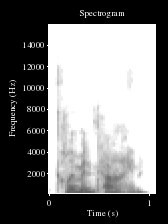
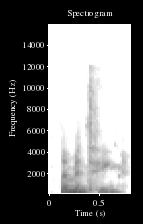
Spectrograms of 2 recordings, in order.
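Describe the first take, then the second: First: The last syllable does not rhyme with Josephine. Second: The last syllable rhymes with Josephine. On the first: This is the usual American way of saying the name. "Americans always pronounce it Clementine" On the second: This is how the woman herself said her name. "how I pronounce Clementine ... she pronounced it rhyming with Josephine"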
